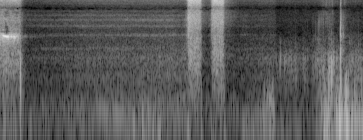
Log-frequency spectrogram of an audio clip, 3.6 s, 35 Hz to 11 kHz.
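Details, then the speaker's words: Homemade diesel-engine air compressor with added pressure regulator, running continuously: two short sharp air hiss bursts as regulator vents excess, holding about 100–102 PSI as intended; clutch noted as bad. "so if I'm doing something I can let this run continuously and it'll stay it'll keep itself at 100"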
